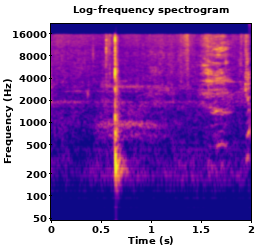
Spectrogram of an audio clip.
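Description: A single sharp knock about two-thirds of a second in, over a low background, with a faint voice starting near the end.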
